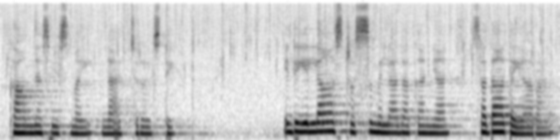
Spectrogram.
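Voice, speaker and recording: Soft-spoken and at a medium pitch, a woman talks with monotone, flat intonation over noticeable background noise. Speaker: affirmation narrator. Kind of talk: guided affirmations.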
